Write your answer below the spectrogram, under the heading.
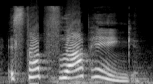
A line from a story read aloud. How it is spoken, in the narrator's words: he shouted over the cliff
